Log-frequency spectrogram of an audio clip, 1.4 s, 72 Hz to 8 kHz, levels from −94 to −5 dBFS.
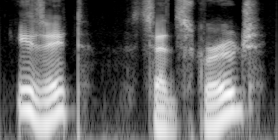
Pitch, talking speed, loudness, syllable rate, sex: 150 Hz, 170 wpm, -16 LUFS, 4.9 syllables/s, male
